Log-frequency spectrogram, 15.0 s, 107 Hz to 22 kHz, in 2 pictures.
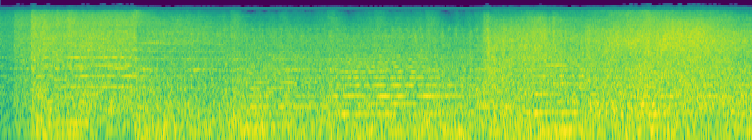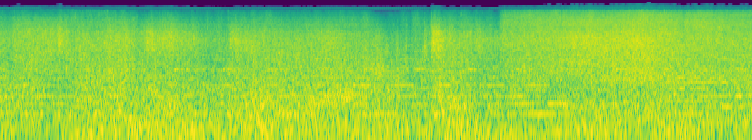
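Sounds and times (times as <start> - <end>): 
low droning engine hum: 0.0 - 15.0
water cascading from helicopter tanks onto a lava flow: 4.8 - 15.0.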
